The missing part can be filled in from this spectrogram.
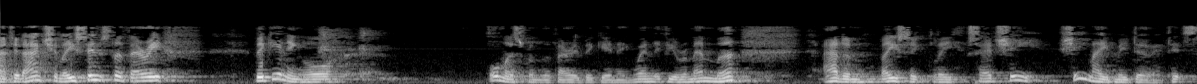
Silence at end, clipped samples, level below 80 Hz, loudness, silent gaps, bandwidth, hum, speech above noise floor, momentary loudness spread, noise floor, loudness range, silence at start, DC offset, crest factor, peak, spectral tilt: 0 s; under 0.1%; -50 dBFS; -16 LUFS; none; 6.4 kHz; none; 33 dB; 16 LU; -48 dBFS; 7 LU; 0 s; under 0.1%; 16 dB; 0 dBFS; -7 dB/octave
